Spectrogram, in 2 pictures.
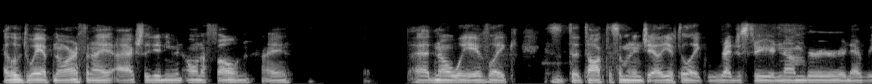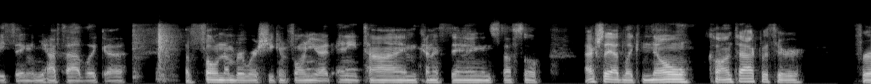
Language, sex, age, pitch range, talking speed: English, male, 20-39, 95-110 Hz, 240 wpm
